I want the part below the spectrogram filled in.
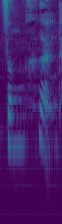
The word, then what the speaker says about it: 憎恨: 那如果你有认真的准备过高考，一定有听过这个词憎恨，它的发音是在第一声。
